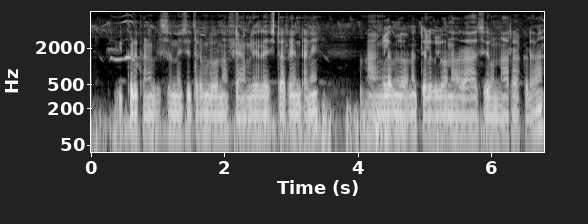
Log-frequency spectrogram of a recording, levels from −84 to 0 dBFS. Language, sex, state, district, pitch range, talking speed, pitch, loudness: Telugu, male, Andhra Pradesh, Sri Satya Sai, 75-80 Hz, 95 wpm, 80 Hz, -18 LUFS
